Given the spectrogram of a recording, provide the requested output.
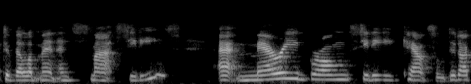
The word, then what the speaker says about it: Maribyrnong: We've got Zoe, Coordinator of Economic Development and Smart Cities at Maribyrnong City Council. Did I pronounce that right? Maribyrnong. It's a Maribyrnong.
